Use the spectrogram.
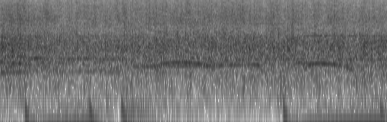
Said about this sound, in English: Hold on, let me clap for Mama real quick.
